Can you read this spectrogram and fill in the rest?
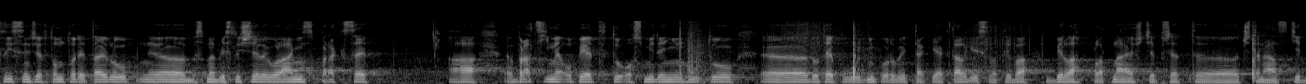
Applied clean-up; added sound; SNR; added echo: none; Fireworks; 16 dB; none.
